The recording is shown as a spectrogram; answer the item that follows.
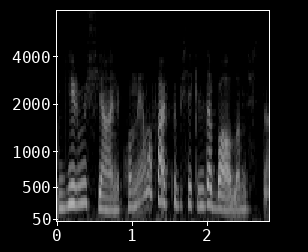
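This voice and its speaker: A woman speaks at a medium pitch and a moderate pace. Hers is an unremarkable speaking voice. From Çukurova, southern Turkey. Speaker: podcast host and teacher. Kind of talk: casual monologue. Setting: at home.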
